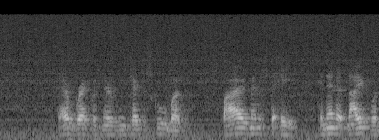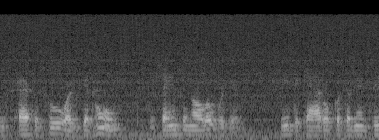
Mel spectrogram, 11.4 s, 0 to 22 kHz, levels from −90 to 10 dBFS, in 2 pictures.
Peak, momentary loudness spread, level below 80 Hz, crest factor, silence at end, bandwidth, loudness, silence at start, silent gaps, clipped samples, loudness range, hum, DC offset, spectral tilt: -10 dBFS; 19 LU; -52 dBFS; 18 dB; 0 s; 15.5 kHz; -27 LUFS; 0 s; none; under 0.1%; 4 LU; none; under 0.1%; -5.5 dB/octave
